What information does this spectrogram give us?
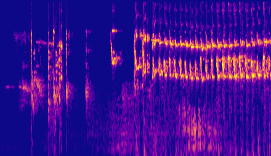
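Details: Vigorous White-rumped shama song with mimicked phrases of canary, cililin and lovebird. Scattered scratchy chips and short notes give way to a dense, fast two-toned rattling trill that carries on to the end.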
